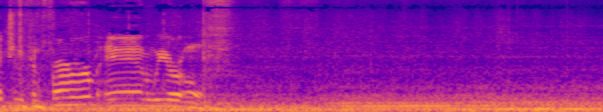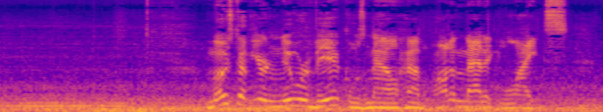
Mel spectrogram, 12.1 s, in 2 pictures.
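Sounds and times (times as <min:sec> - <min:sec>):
vehicle engine and road drone: 0:00.0 - 0:12.0.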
